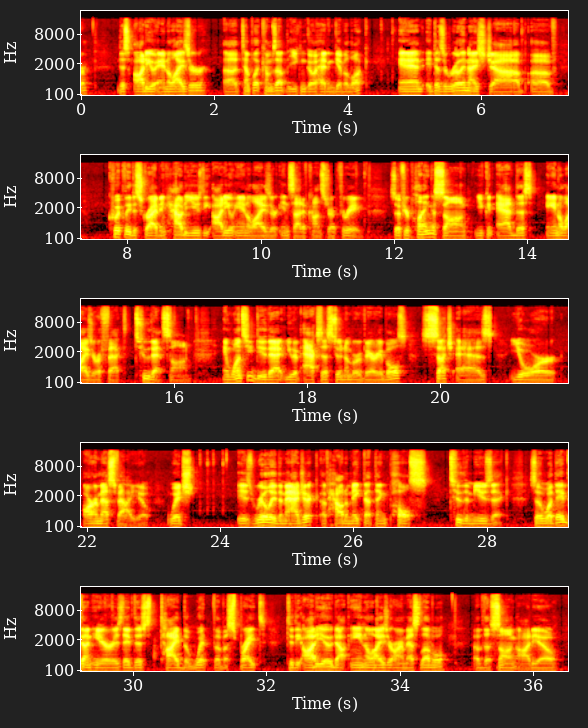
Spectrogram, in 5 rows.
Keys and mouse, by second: 16.2-16.6 drag, 23.8 click, 29.7 click.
